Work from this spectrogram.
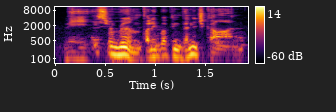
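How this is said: It is said in a booming announcer voice.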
